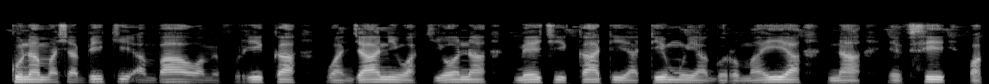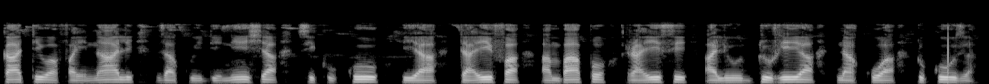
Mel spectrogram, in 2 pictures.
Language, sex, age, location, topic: Swahili, male, 25-35, Wajir, government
